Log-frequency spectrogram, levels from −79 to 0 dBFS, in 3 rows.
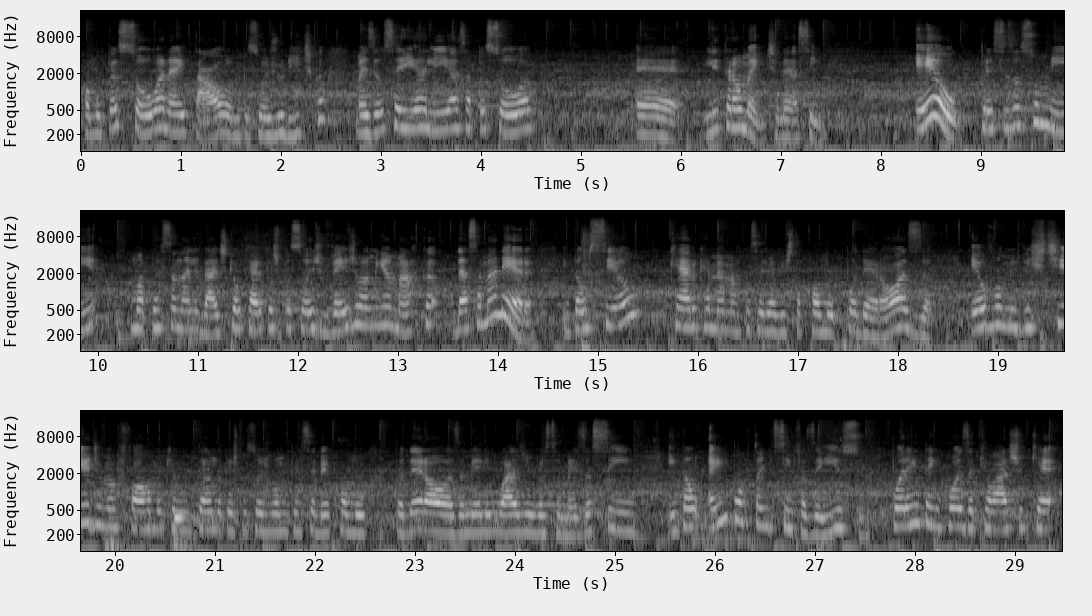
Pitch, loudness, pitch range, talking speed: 240 Hz, -32 LUFS, 215-265 Hz, 175 wpm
